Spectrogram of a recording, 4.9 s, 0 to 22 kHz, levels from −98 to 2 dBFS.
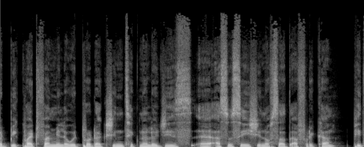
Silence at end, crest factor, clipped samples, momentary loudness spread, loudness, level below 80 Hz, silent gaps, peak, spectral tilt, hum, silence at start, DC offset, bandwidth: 0 s; 18 dB; under 0.1%; 5 LU; -25 LUFS; -52 dBFS; none; -6 dBFS; -5.5 dB/octave; none; 0 s; under 0.1%; 19.5 kHz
